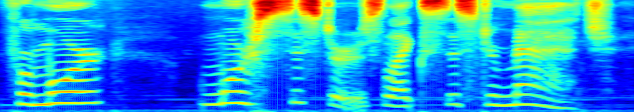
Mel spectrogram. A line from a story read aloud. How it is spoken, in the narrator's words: his voice quivered and broke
